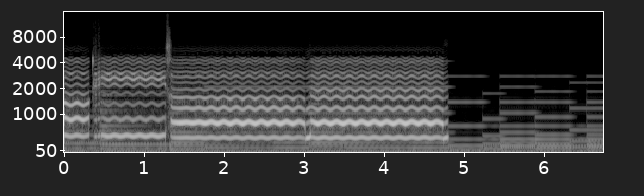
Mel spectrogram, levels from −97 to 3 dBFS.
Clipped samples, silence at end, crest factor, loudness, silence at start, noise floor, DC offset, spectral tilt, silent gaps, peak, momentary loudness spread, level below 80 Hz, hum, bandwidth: under 0.1%; 0 s; 12 dB; -25 LUFS; 0 s; -49 dBFS; 0.2%; -5 dB/octave; none; -14 dBFS; 6 LU; -56 dBFS; none; 7 kHz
